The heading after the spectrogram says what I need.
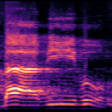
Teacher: makhrojnya di perut bibir bagian dalam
